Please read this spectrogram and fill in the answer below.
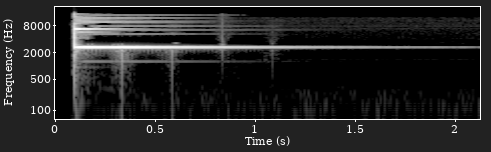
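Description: A single high, bell-like ding sound effect, struck once and left to ring, fading out over about a second and a half.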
